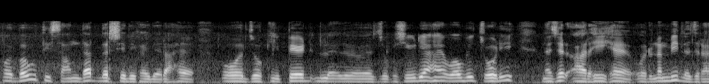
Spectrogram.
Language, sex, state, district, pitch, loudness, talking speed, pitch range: Hindi, male, Rajasthan, Bikaner, 140 Hz, -17 LUFS, 245 wpm, 130-160 Hz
